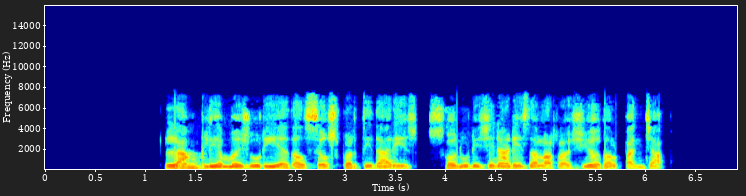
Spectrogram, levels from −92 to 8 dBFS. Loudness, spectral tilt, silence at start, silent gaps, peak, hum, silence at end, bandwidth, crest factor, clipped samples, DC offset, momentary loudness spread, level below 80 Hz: -17 LUFS; -5 dB/octave; 1.2 s; 3.77-3.84 s; -2 dBFS; none; 0.75 s; 7.8 kHz; 16 dB; under 0.1%; under 0.1%; 8 LU; -54 dBFS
